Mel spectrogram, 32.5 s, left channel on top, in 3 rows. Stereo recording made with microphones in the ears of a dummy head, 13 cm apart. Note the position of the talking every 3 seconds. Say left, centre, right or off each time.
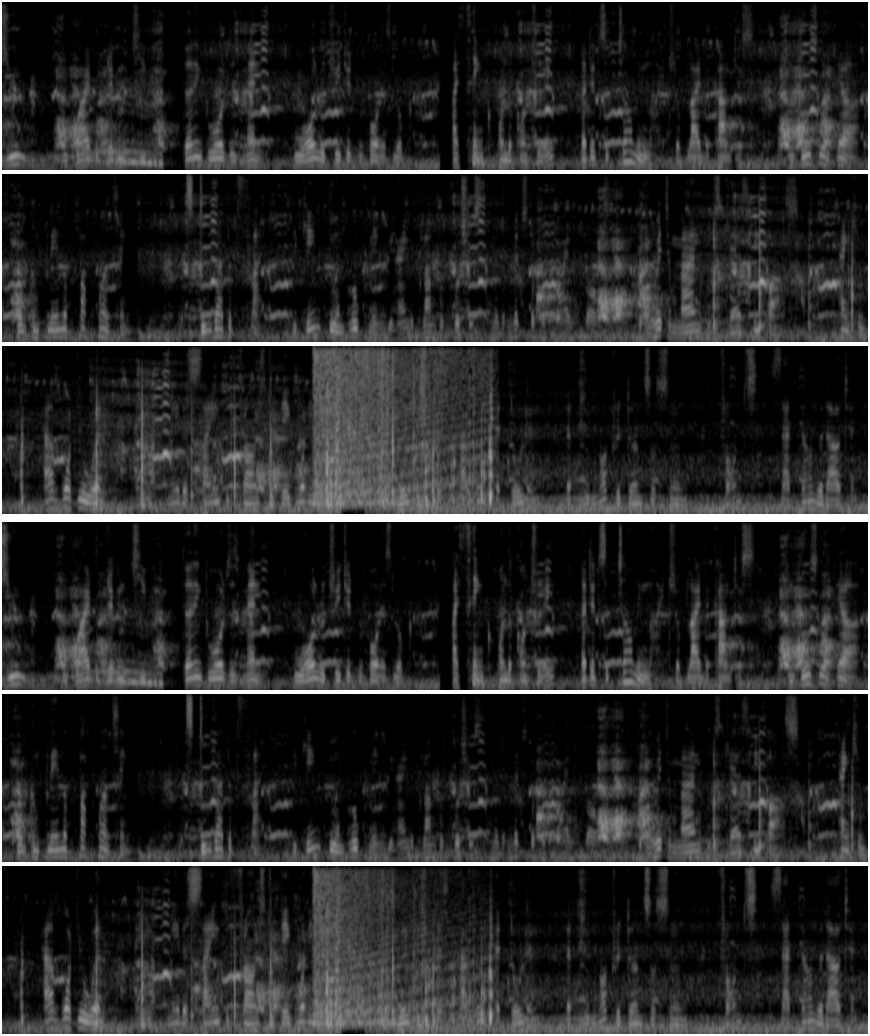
right, right, right, right, centre, left, left, right, right, right, right.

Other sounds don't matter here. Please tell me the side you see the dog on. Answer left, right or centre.
centre.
